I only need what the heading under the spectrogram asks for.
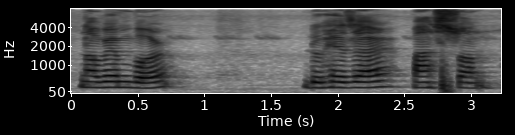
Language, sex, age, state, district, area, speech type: Assamese, female, 45-60, Assam, Sivasagar, rural, spontaneous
